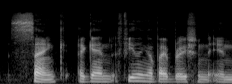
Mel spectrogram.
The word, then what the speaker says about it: cinq: cinq, The number cinq is yet another nasal vowel, so a little bit different from un. It's a slightly higher nasal vowel, un, and so we pronounce cinq, again feeling a vibration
